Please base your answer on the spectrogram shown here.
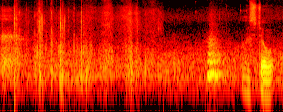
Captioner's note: sniff sniff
